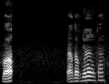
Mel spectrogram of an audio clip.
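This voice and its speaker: A man's voice: mid-range voice, slow, no echo, muffled recording. A man chatting casually and a little hesitantly as an amateur radio operator, speaking outdoors in a garden. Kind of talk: casual two-way radio chat.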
